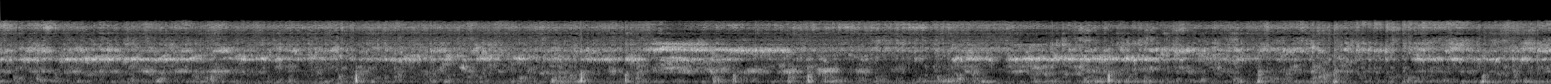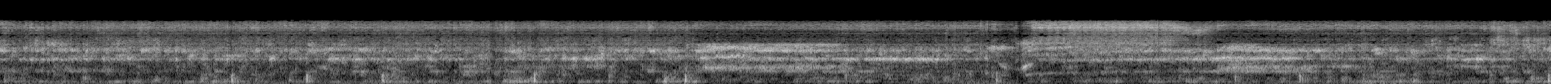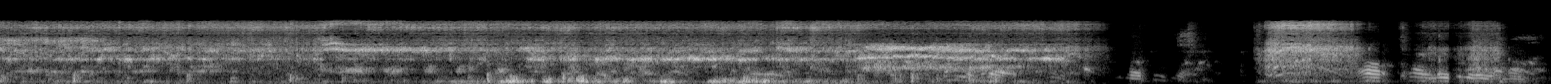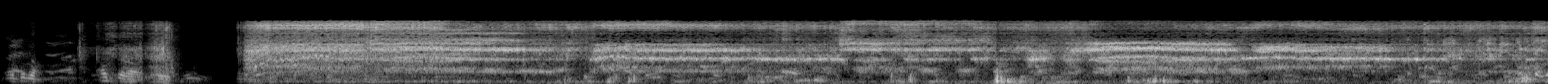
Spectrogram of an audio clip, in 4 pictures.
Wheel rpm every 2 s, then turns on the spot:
160, 160, 160, 160, 160, 160, 160, 160, 160, 160, 160, 160, 150, 140, 160, 160, 160, 160, 160, 160, 160, 30, 30, 0, 40, 150, 160, 160, 160, 160, 160.
none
